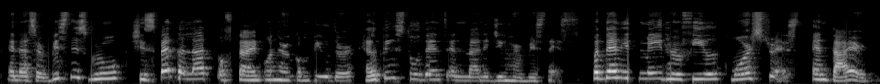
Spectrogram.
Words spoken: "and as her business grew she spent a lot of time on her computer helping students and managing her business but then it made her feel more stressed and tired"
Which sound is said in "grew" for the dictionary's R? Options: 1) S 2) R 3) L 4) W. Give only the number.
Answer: 2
